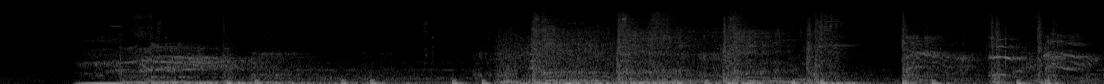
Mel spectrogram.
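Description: A large monster growls and roars.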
